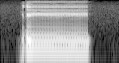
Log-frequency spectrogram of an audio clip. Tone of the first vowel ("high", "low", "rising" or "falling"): high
